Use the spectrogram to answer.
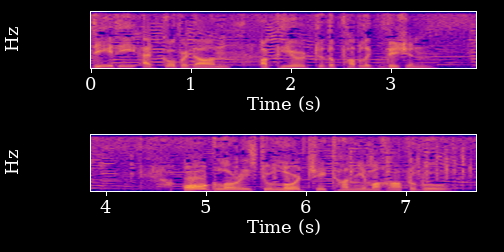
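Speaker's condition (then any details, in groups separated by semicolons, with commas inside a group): No condition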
